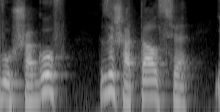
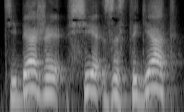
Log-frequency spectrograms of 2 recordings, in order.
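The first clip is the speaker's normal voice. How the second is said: loud high shout of warning; 4 semitones higher, 5 dB louder, slower than usual. A narrator's reading. Nastasya shouting at Ganya to grab the burning money. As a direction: call out sharply across the room. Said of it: "кричала ему Настасья Филипповна".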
